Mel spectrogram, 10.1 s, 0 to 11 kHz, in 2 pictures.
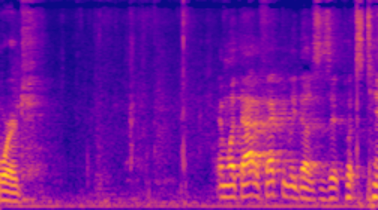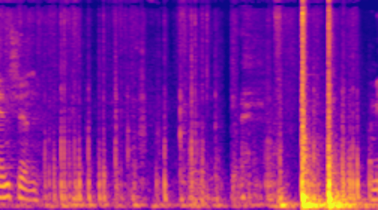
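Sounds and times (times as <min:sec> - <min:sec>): heavy thunks: 0:08.6 - 0:10.0.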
